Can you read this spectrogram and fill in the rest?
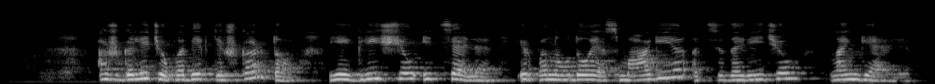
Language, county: Lithuanian, Panevėžys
